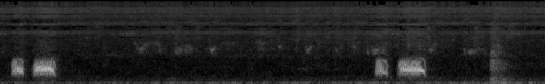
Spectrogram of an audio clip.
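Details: Spotted dove used as a decoy for trapping gives two paired low coos separated by a long quiet gap, with faint higher chirps between.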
